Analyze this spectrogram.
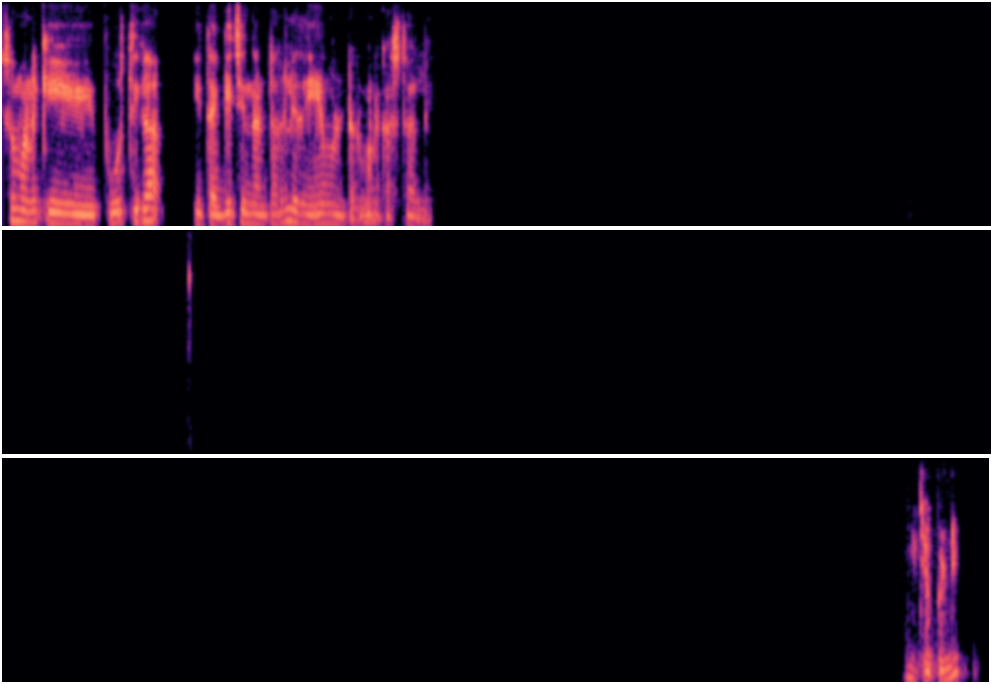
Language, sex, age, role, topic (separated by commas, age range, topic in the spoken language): Telugu, male, 20-24, host, మద్దతు అడగడం నేర్చుకోవడంలో మీరు ఎదుర్కొన్న అతిపెద్ద కష్టం ఏమిటి?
